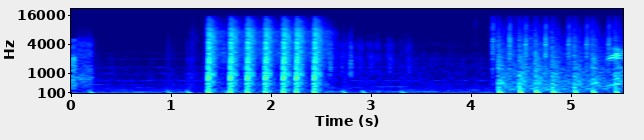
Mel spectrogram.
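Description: A squad opens fire in the Arma 3 video game, rapid automatic rifle bursts crackling in fast volleys with a short lull between them, loud and close, then a dense final stretch of overlapping shots.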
